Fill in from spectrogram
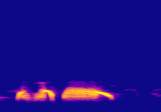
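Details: Decoy spotted dove used to lure wild doves, singing in the local 'giọng thổ' style: a short two-part coo, a quick double note followed by a longer, steady, throaty coo that slides down at the end.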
